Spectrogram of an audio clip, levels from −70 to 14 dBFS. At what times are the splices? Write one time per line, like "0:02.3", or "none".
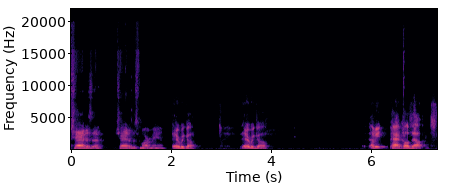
0:02.0
0:06.3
